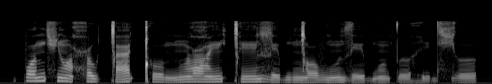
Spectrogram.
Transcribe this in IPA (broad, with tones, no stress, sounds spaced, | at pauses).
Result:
p ɔ˦˥ n ɕ ɔ̃˦˨ ħ u˦˨ ǀ a˧˥˧ ǃʰ o˦˨ n̪ ũ˦˥ ʕ ẽ˦˥ ǀʰ ẽ˦˥ ɮ e˦˥ b ŋ͡ǀ ɔ˦˥ v ũ˧˥˧ z e˧˥˧ b õ˦˨ t̪ ɤ˦˨ ɦ i˦˥ d ɕ ɤ˦˥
